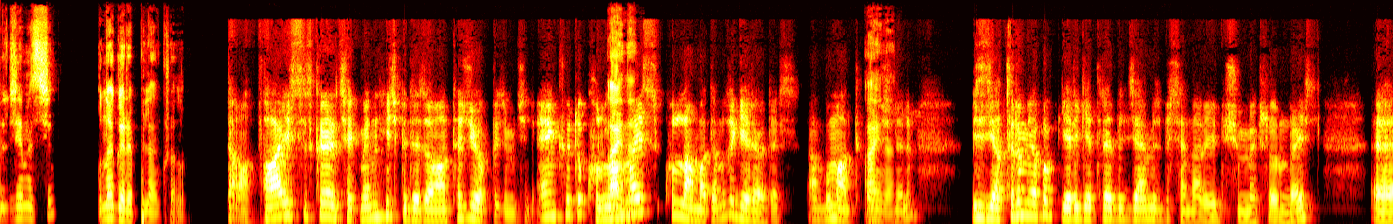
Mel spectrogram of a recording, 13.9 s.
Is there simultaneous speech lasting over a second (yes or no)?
no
